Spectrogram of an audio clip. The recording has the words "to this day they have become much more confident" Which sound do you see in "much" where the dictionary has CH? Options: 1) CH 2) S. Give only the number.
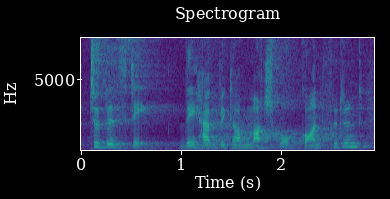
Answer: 1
